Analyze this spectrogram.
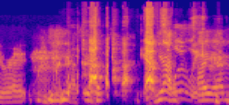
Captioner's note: laughs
